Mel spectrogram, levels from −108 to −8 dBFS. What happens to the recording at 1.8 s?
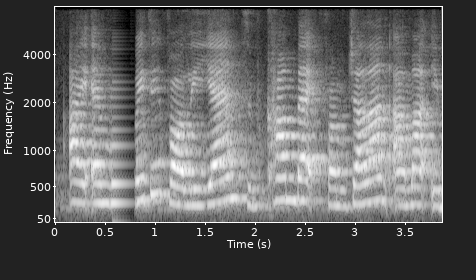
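Nothing goes wrong at 1.8 s: the speech carries on intact through the call path, with the usual band limit of that codec leaving nothing above 8 kHz.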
